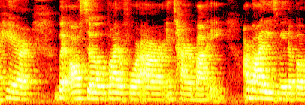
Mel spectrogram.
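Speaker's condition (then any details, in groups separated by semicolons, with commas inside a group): No condition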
